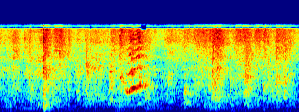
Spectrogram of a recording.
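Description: Two grapplers' bodies and clothing scuffing and shifting on foam mats, with hard breathing in repeated noisy rushes, and a short high rising whine about two seconds in.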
